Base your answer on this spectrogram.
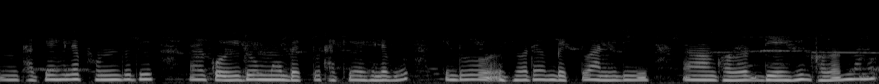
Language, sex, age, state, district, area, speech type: Assamese, female, 30-45, Assam, Dhemaji, rural, spontaneous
